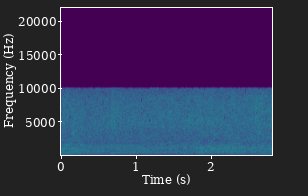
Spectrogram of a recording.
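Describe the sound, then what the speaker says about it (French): Small swarm of honeybees, heard as a dense, steady, faint buzzing hum without a break and without any voices. "c'est un petit essaim, hein, tout petit, il n'y a pas beaucoup d'abeilles."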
